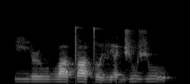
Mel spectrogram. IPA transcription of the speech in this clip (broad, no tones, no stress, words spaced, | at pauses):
ɣiɹuβɒ tɒ tovʲɒd͡ʒu ʒu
